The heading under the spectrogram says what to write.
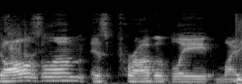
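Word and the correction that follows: Dhalsim: Say the name right. – I know. – Dazzlim. – How do you pronounce his name? – Dalsim.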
